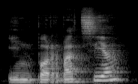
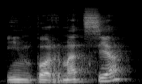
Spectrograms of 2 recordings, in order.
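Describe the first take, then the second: Both takes have the same delivery.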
